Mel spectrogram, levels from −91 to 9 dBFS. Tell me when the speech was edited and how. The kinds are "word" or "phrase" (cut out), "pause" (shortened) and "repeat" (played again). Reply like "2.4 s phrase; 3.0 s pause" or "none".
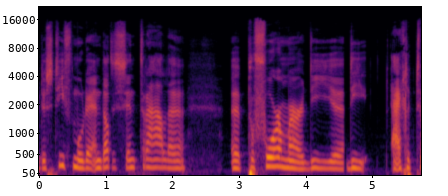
1.1 s phrase; 4.6 s word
